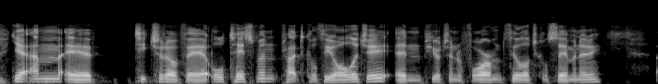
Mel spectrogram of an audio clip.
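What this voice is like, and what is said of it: Glasgow Scottish accent. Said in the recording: “Scottish accent ... I was born and brought up in Glasgow ... it's not quite as posh as the Edinburgh accent”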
